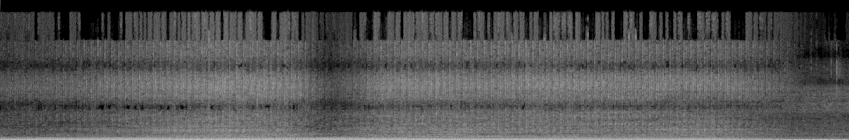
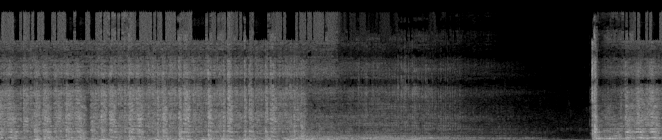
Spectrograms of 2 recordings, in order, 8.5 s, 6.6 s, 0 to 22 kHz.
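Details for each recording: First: 1968 Ford F100, idle-ready after new carburetor, new fuel pump, new fuel tank and fresh gas, starts with the key: steady even low rumble, smooth firing, no knocks or misses; normal idle. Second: 1968 Ford F100, not run since 2001, spark now at the points: engine fires and runs rough for a few seconds, dies, then catches again on lawnmower fuel poured into the carburetor; runs only on priming fuel.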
